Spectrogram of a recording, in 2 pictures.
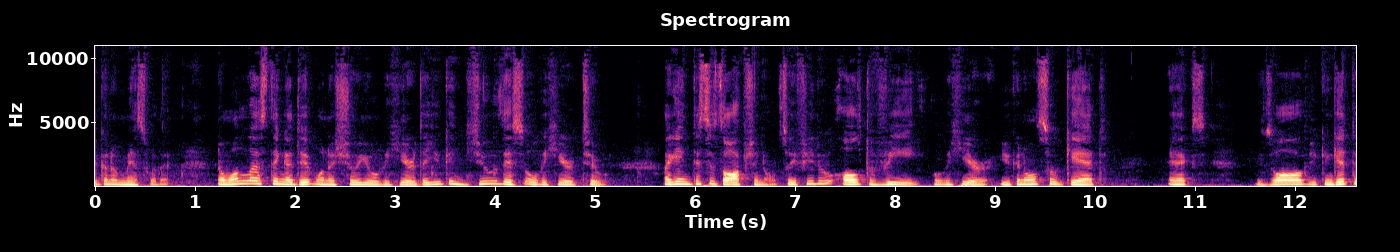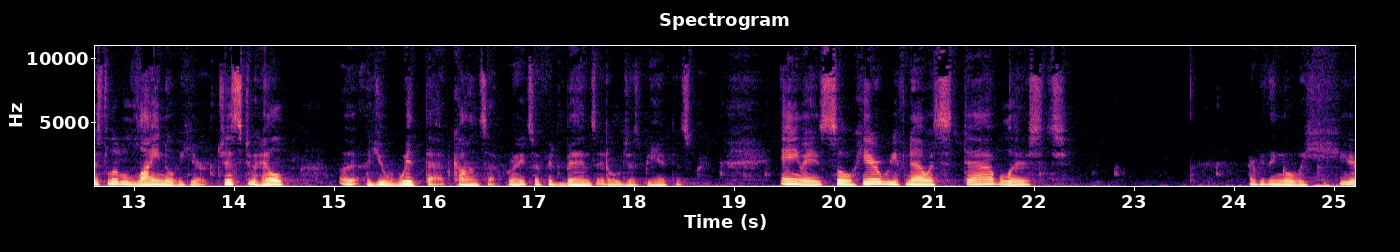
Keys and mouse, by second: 0.1 shift+middle click, 3.0 Tab, 3.4 shift+middle click, 5.4 shift+middle click, 6.6 right click, 7.9 alt+v, 8.7 click, 9.1 shift+right click, 10.4 x, 10.7 click, 11.6 Tab, 12.1 middle click, 13.3 middle click, 17.2 middle click, 18.9 middle click, 22.1 middle click, 23.8 shift+middle click.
